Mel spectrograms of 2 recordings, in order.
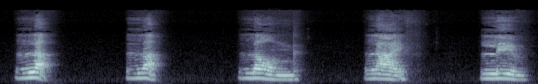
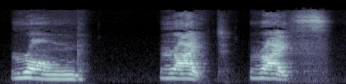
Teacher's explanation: when we say that la sound okay our tongue is nearer to the teeth and it's not curled up and for the R sound it's opposite the R sound the tongue goes back and it curls like that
